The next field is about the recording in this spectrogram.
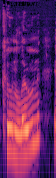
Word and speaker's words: Kunlun: One, it shows like how Iron Fist got to the mystical land of Kunlun, is how it's pronounced.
